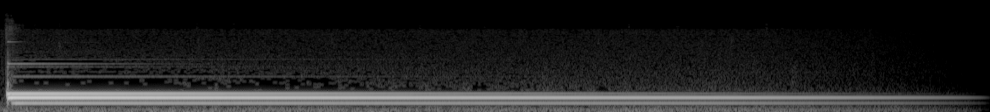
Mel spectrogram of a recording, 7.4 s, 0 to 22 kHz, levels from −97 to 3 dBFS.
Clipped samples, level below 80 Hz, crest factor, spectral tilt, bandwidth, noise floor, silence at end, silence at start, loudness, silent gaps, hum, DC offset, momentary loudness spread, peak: under 0.1%; -60 dBFS; 14 dB; -8.5 dB/octave; 2.4 kHz; -58 dBFS; 0.65 s; 0.05 s; -26 LUFS; none; none; under 0.1%; 19 LU; -12 dBFS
